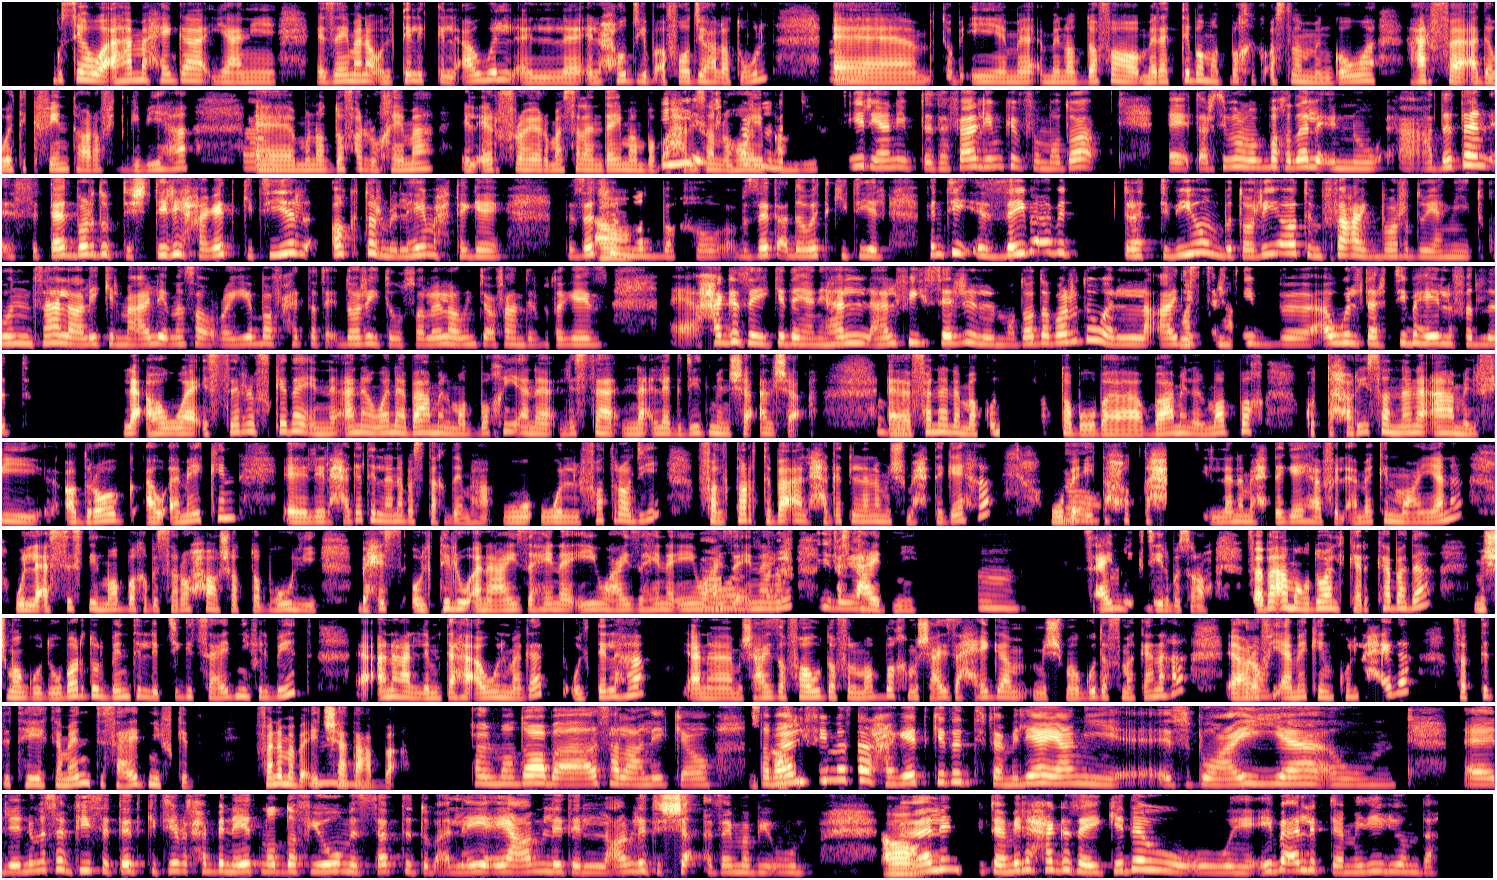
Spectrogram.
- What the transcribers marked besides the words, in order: in English: "الإير فراير"; in English: "فلترت"; tapping
- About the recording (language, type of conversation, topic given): Arabic, podcast, ازاي تحافظي على ترتيب المطبخ بعد ما تخلصي طبخ؟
